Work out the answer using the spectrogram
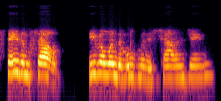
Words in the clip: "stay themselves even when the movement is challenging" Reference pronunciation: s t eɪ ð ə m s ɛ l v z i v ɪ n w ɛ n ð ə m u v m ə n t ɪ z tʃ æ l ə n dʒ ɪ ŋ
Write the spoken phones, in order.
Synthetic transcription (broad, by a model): s t eɪ ð ə m s ɛ l v z i v ɪ n w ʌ n ð ə m u v m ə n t ɪ z tʃ æ l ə n dʒ ɪ ŋ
